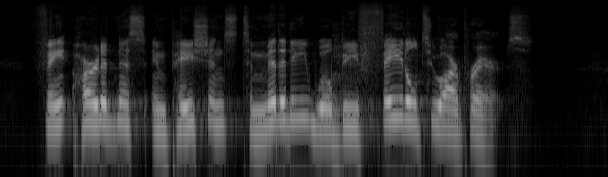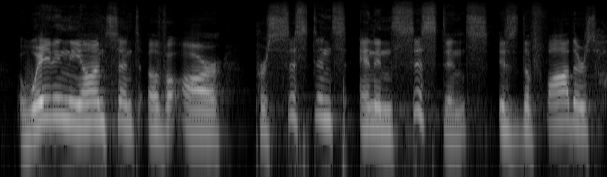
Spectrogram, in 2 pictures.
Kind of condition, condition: setting, large echoing room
